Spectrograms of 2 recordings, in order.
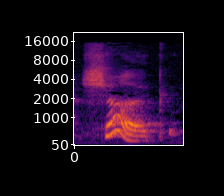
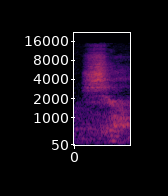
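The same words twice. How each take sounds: First: Impressed shook after a gasp; gasp, then say it in admiration; gasped amazement. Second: Very soft, whispered shook; hushed shock. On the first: Reacting to a really cute outfit, amazed. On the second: Reacting to someone who just died, hushed. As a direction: whisper it as if stunned. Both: Shown as a demonstration. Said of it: "depends on the tone of voice".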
